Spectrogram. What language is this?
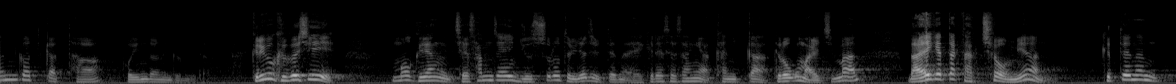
Korean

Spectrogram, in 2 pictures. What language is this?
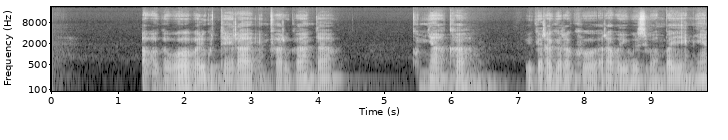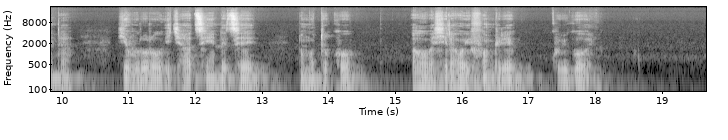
Kinyarwanda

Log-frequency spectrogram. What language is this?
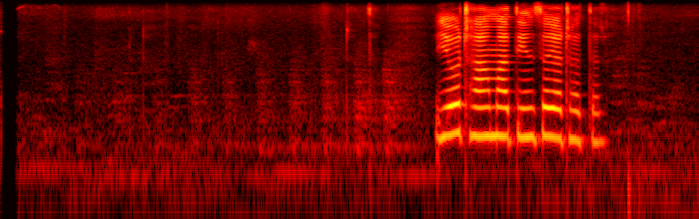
Nepali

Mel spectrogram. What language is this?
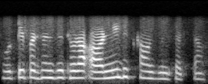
Urdu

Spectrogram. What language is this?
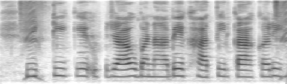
Magahi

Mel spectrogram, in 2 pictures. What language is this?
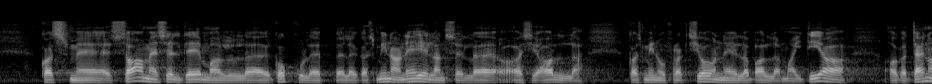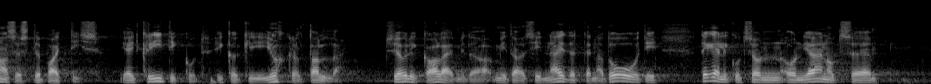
Estonian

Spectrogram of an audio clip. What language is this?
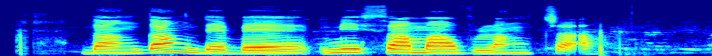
Masana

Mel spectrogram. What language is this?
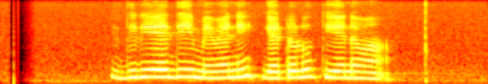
Sinhala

